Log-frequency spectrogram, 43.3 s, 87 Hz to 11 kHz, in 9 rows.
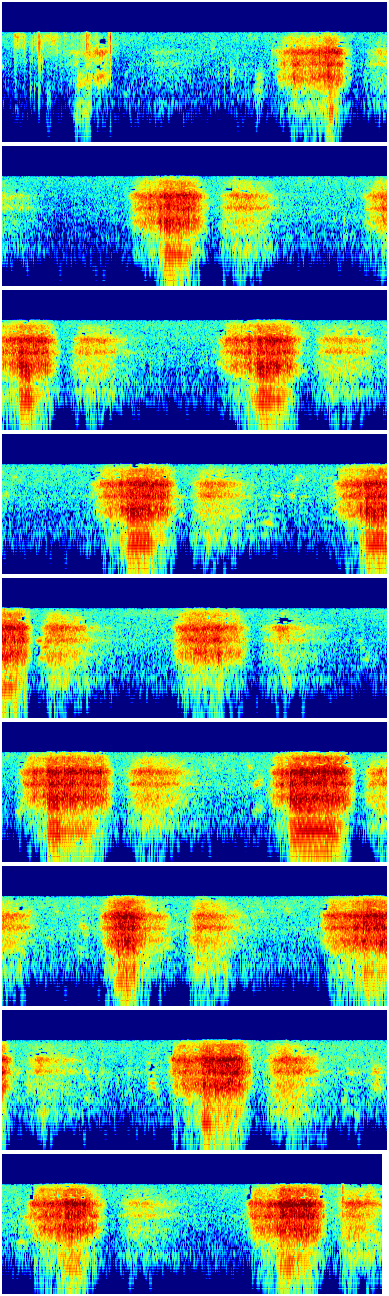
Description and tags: The sound of a 23-year old woman snoring while she sleeps.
